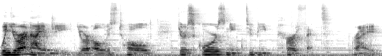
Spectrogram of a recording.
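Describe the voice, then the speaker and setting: A man at medium pitch, with lively intonation and a fairly slow pace, music in the background. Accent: Venezuelan. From Venezuela. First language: Spanish. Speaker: international medical graduate. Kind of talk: casual talk to camera.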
